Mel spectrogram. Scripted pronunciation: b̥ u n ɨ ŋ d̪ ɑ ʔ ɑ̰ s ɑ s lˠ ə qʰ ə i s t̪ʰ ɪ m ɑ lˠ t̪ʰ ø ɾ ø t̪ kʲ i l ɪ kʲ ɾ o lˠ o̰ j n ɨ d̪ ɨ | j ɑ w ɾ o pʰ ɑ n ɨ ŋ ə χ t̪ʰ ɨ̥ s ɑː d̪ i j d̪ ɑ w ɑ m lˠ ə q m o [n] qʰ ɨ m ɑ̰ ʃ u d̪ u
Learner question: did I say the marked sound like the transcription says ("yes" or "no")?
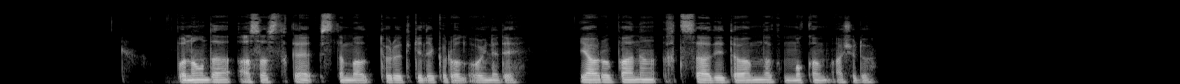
no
